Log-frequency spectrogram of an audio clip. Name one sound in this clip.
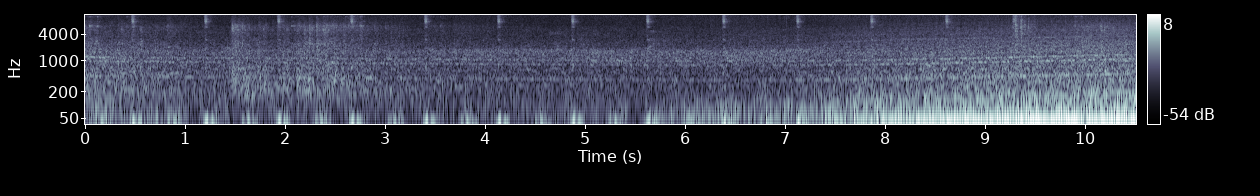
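A bus engine hums steadily, then grows louder as the bus speeds up.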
